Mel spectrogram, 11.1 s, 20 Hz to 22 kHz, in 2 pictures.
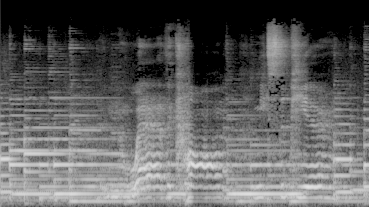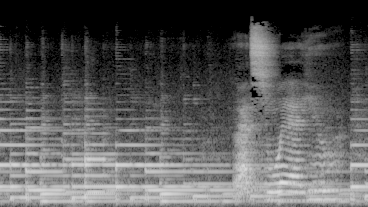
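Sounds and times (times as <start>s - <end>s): acoustic guitar picking: 0.0s - 11.0s.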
